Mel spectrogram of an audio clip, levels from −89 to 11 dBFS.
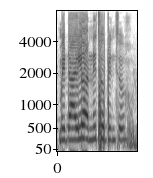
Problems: constant background noise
